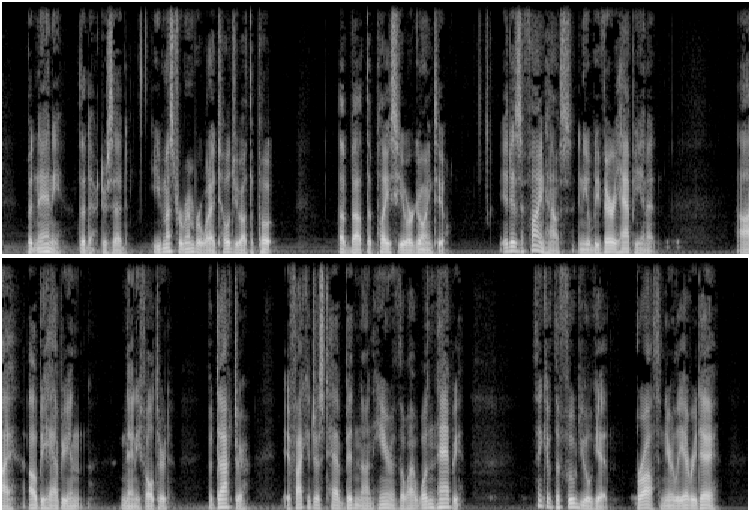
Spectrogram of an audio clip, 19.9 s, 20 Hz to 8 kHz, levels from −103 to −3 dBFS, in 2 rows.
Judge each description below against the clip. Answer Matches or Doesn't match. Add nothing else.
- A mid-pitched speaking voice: Doesn't match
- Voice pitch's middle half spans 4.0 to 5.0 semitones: Matches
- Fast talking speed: Matches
